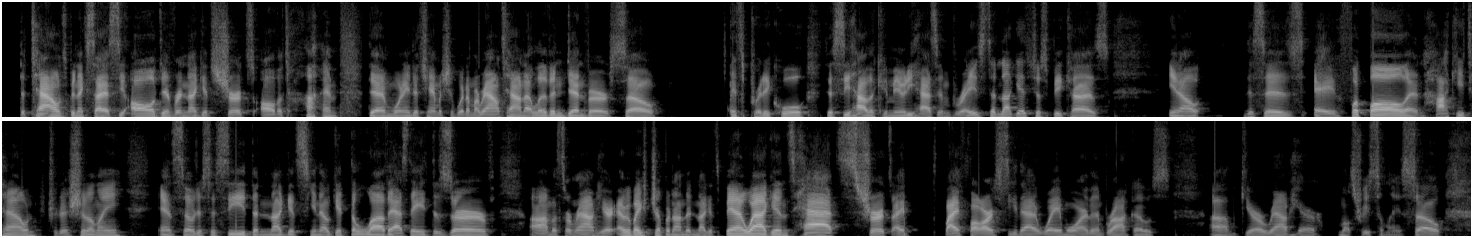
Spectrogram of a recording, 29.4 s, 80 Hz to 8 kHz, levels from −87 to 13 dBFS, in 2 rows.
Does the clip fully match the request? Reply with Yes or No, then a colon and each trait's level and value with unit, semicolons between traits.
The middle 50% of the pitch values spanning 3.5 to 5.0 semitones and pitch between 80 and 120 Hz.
No: average, 2.8 semitones; low, 110 Hz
